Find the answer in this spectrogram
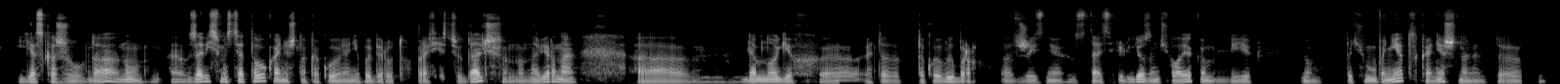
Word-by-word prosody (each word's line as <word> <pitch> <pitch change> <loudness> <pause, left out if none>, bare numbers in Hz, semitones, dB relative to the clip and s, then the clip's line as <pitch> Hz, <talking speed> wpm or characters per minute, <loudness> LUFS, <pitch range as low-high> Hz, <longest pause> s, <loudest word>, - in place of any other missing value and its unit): И - - -9
я 105 -1 +3
скажу, 95 -2 +4
да, 100 0 +2
ну, 105 -2 0 0.3
э, 110 - -4
в 105 - -9
зависимости 120 +1 +4
от 120 - +1
того, 145 +3 +3
конечно, 100 - +1
какую 95 +1 -2
они 95 0 -3
выберут - - -3
профессию - - -2
дальше. - - +5
Но, - - -6
наверно, 100 +1 +1 0.6
а, 95 +1 0 0.4
для 110 0 0
многих, 105 -2 0
э, 95 +1 -4
это 95 0 -5
такой 100 - -2
выбор, 100 -2 0 0.2
э, 90 - -7
в - - -11
жизни- 95 0 -2
стать 100 - -2
религиозным 100 +1 0
человеком. 100 -1 -1
И, 95 +1 -4 0.5
ну, 95 +2 -7 0.2
почему 100 -2 -2
бы 95 - -1
нет, 150 - +2
конечно, 90 -2 +5
это, 95 0 -4 0.2
м 135 - -16
100 Hz, 150 wpm, -26 LUFS, 95-110 Hz, 0.6 s, дальше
